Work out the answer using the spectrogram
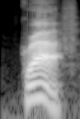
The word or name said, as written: Graph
